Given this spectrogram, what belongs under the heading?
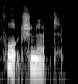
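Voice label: "fortunate", British English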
